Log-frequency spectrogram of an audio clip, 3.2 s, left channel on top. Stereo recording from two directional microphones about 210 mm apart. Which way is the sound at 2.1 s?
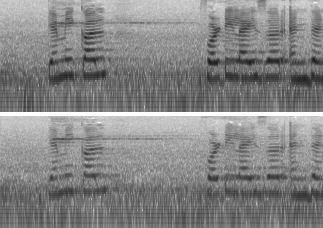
25° left (ahead or behind).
